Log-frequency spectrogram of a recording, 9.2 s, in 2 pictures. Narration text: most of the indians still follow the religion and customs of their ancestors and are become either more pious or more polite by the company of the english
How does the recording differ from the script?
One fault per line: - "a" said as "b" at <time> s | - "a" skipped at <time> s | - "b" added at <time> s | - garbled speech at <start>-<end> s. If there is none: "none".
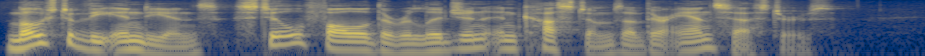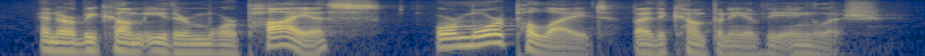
none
